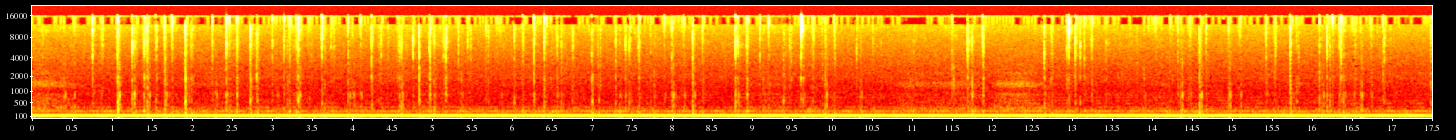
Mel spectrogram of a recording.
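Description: Keys clatter as someone types on a keyboard.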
